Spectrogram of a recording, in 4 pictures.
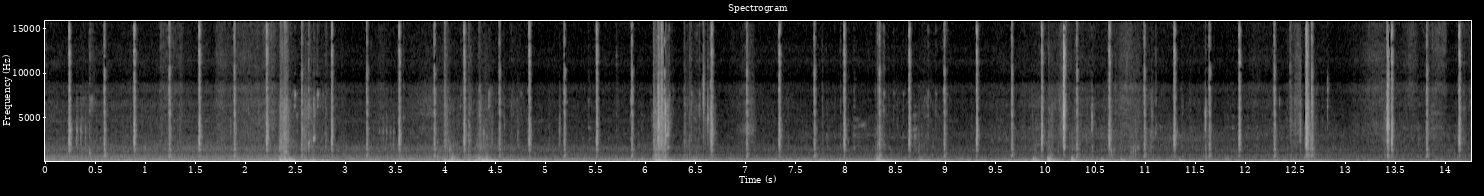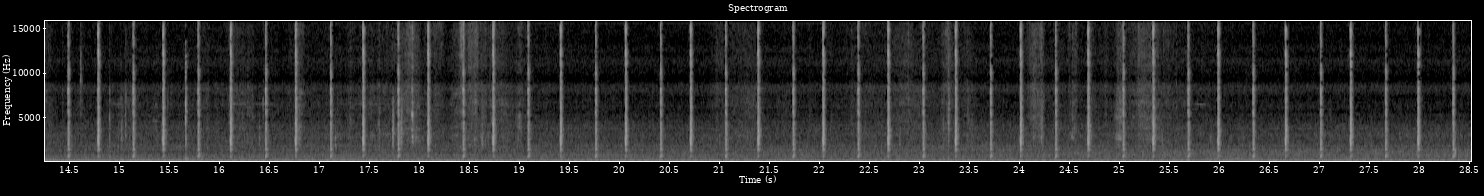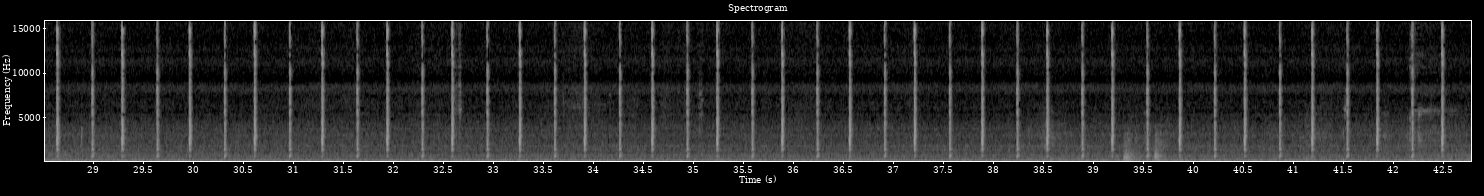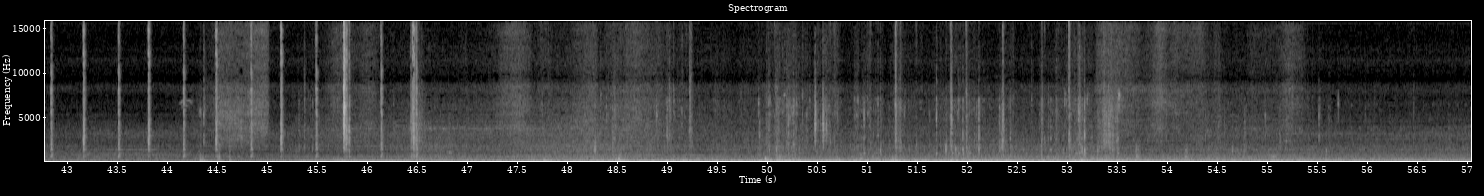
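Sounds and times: car engine and road noise: 0.0 - 57.0
turn signal ticking: 0.0 - 57.0.

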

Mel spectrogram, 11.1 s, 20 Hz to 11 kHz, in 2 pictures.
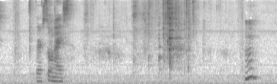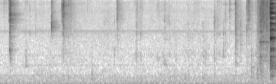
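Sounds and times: food handling clicks and crackles: 2.2 - 4.3, 5.7 - 11.0.

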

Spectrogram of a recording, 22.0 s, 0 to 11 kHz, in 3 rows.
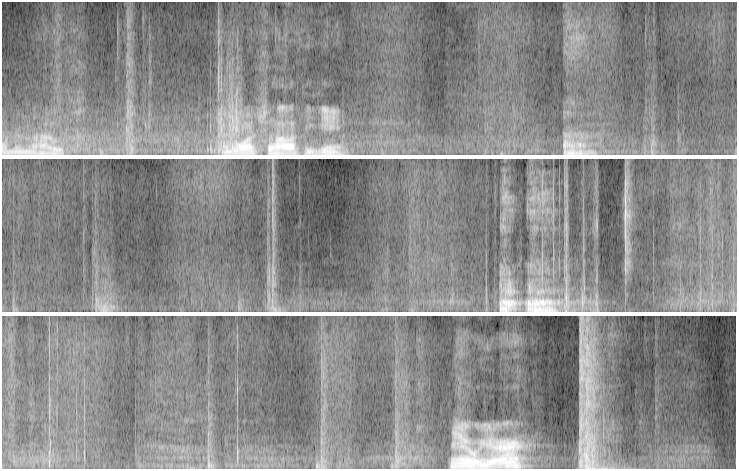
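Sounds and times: knocks and clicks of moving about: 12.1 - 17.2.

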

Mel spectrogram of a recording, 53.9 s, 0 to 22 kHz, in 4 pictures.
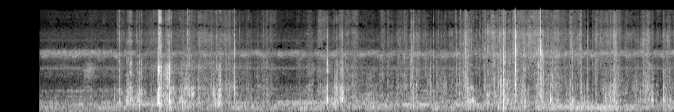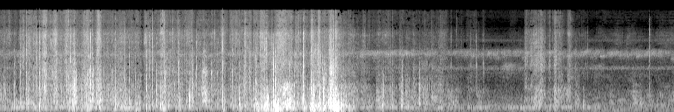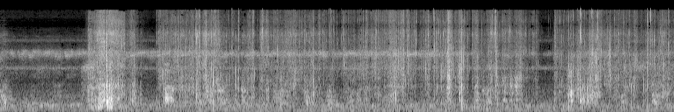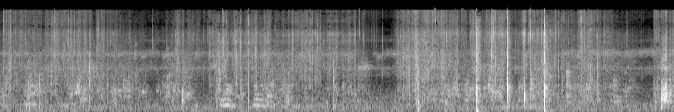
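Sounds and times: cardboard and packing tape handled: 2.3 - 22.6, 24.0 - 25.0, 28.7 - 53.9
plastic and paper crinkling: 2.3 - 23.2, 24.0 - 25.1, 28.7 - 53.9
tearing: 28.7 - 43.0, 43.8 - 52.8.

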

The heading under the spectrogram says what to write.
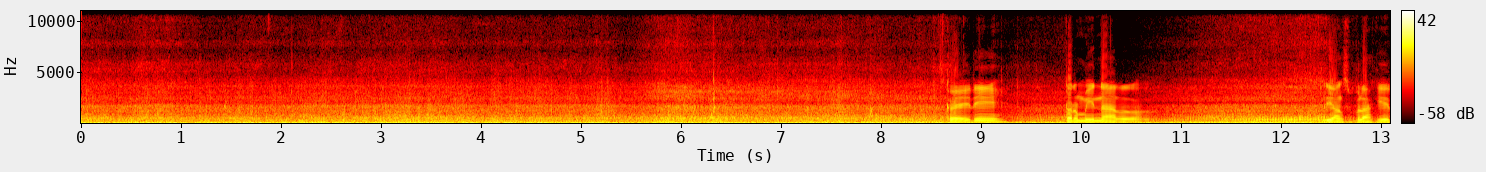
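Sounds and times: wind rushing over microphone: 0.0 - 13.0.

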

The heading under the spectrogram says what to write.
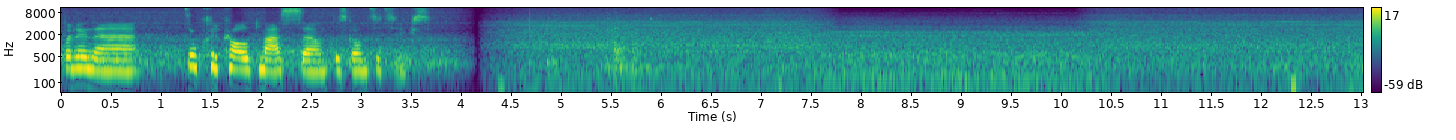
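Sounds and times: gas torch flame hissing: 4.0 - 7.8, 10.2 - 13.0.

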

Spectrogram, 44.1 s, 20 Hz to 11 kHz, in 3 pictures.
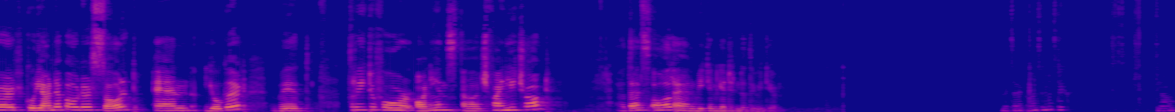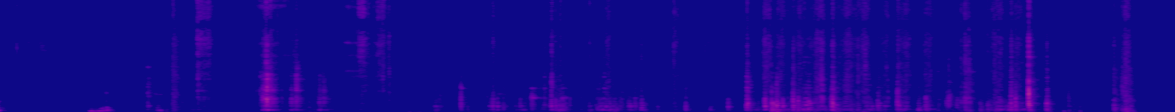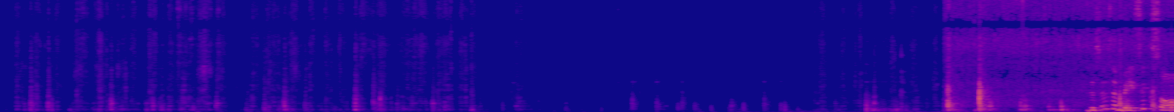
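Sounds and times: wooden spatula scraping pan: 20.8 - 28.0, 29.5 - 44.0.

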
